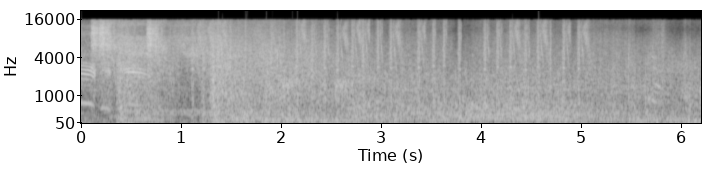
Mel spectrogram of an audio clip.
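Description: Laser turrets fire with sharp zapping bursts.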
